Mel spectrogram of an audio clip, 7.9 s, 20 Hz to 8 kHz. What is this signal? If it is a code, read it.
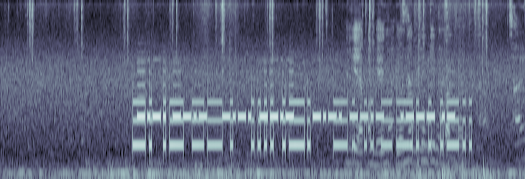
Morse code, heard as two keyed tones, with the noise inside a car. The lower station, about 25 wpm, 470 Hz: NAME HR NIGEL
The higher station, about 31 wpm, 1030 Hz: CQ CQ CQ JA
